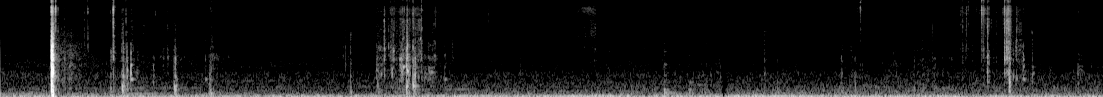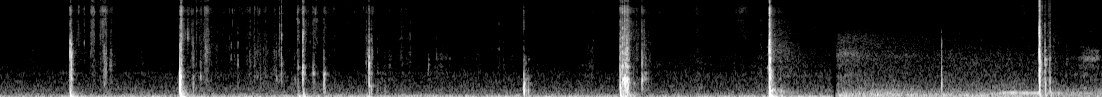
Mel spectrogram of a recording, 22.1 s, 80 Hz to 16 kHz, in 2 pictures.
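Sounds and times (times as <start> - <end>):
axe splitting firewood: 0.4 - 1.8, 11.7 - 12.2, 12.8 - 15.0, 17.2 - 17.7, 18.5 - 19.2.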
